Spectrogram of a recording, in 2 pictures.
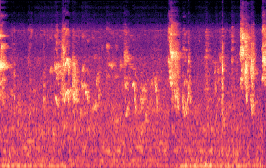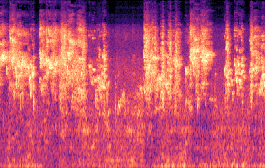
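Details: Several Java sparrows chattering in dense, irregular bursts of sharp high chirps, roughly two hundred notes a minute, rising and falling in intensity, with a low background hum.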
